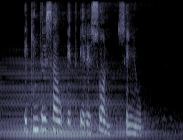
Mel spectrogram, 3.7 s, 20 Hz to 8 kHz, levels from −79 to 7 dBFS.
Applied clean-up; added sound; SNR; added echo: none; Bowed string instrument; 8 dB; reverberation time 1.6 s.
